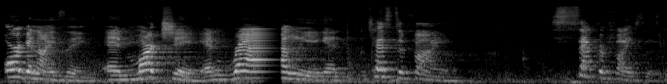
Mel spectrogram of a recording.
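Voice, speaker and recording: A woman from Ghana, giving a rousing rally speech and drawing call-and-response from the crowd. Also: a little high. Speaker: rally speaker, legal director. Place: indoor hall at a rally. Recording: echoey hall, distant mic, noisy.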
